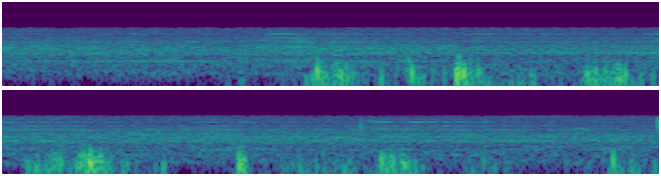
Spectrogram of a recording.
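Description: Distant church bells ringing, their tones hanging on steadily. From about a second and a half in, a run of irregular low thumps and rumbles on the microphone sits over them.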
